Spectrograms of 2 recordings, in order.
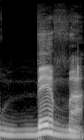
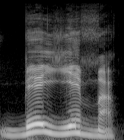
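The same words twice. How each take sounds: First: The first vowel is a plain e sound. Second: The first vowel is an ei diphthong.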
